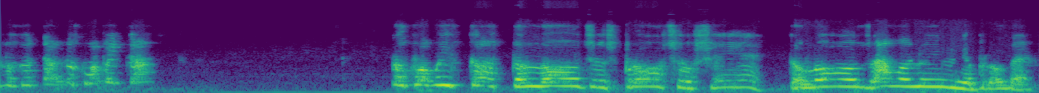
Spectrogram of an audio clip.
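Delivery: high, fast gushing wonder; mock awestruck delight. Pilgrims spotting Indian farmland, high awestruck gushing. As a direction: marvel like you've found paradise.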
